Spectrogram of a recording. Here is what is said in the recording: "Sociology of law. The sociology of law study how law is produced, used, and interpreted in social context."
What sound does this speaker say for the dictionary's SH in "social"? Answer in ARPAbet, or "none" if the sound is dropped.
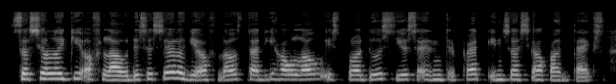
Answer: S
